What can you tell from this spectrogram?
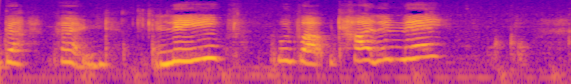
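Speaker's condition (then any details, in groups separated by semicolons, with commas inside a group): Cerebral palsy; speech affected, may be hard to understand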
